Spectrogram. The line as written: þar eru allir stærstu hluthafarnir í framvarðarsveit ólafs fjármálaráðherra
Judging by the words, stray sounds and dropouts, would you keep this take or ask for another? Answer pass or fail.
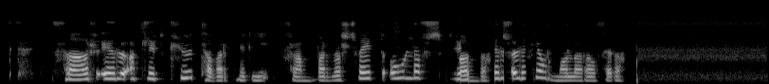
fail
